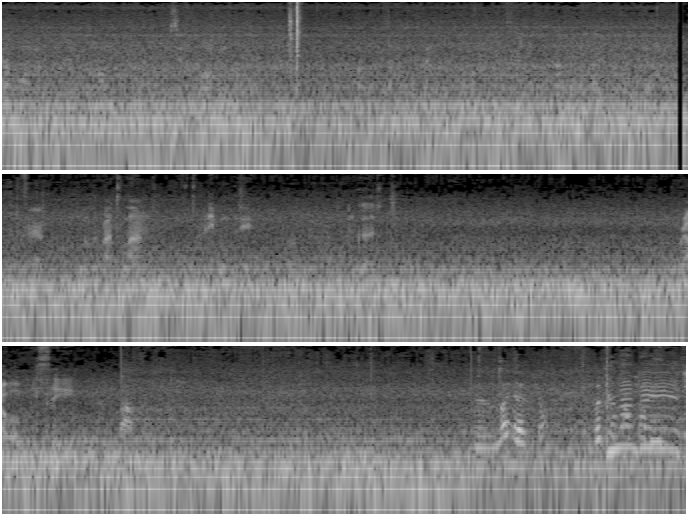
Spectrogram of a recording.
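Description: Inside a jet airliner's cabin: loud, steady engine and air noise with a low hum, which changes abruptly about seven seconds in.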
